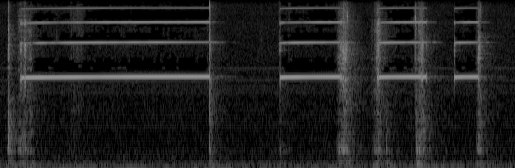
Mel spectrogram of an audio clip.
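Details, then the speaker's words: Riding mower brake-pedal safety switch unplugged and checked on a tester with a full battery: long steady beep, cutout, then broken short beeps as the plunger is pressed; switch works only intermittently, and removing it let the mower start. "the key on this plunger is supposed to come down so the carburetor can get gas and when these things go bad they stay in there closed position"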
